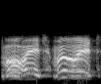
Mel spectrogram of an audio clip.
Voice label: Radio let's go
